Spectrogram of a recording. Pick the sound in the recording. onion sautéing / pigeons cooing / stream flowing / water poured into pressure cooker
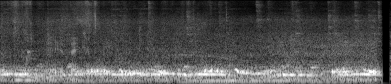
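pigeons cooing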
